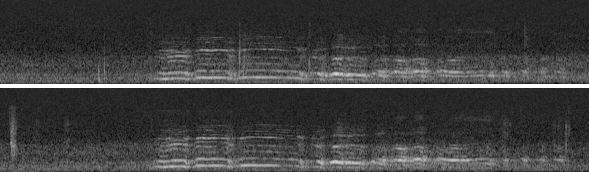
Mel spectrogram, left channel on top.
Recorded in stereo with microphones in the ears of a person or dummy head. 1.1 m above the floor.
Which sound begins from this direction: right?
Laughter, at 1.5 s.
